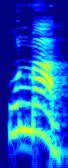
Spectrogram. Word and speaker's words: উন্মাদ: সাথে যদি কখনো সংযুক্ত থাকে তাহলে সে ময়ের উচ্চারণ হবে। ঠিক আছে, ঠিক একই সাথে এবার জন্ম, তাহলে কি হবে স্যার, জন ম। উন্মাদ উন্মাদ, গুল্ম গুল্ম।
